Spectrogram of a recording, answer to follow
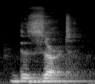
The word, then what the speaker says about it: dessert: with a z sound we stress the second syllable dessert this word refers to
